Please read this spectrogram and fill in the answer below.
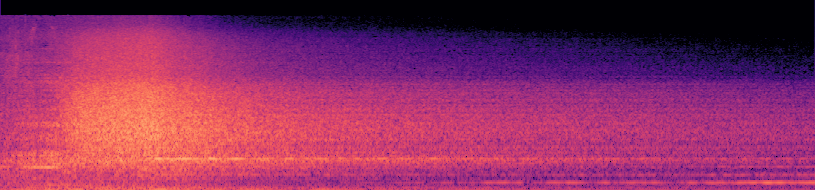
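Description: Soundtrack sound design over closing credits: a wash of noise swells to a peak about a second and a half in, then fades away slowly. Low, steady drone tones come in under it from about halfway through.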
